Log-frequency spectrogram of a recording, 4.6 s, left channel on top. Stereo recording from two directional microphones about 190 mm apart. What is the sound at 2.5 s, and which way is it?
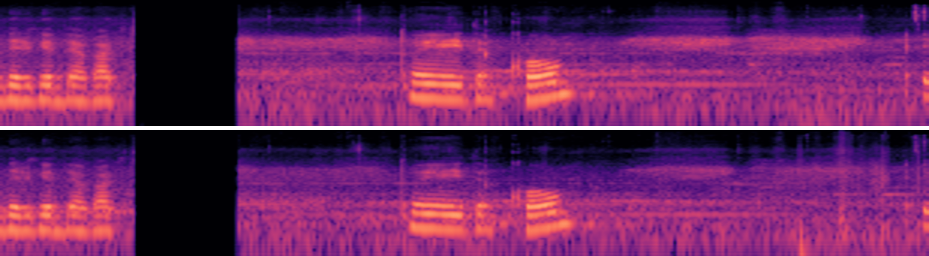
Speech, 5° left (ahead or behind).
